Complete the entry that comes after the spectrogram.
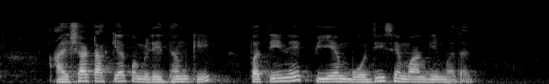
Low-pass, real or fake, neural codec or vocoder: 7.2 kHz; real; none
